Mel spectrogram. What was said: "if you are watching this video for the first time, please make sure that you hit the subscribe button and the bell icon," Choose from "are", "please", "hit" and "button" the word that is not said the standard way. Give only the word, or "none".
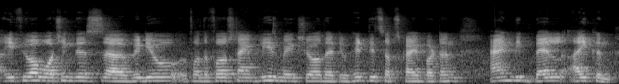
none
